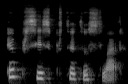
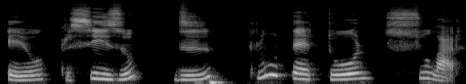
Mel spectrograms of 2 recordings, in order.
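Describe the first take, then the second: First: It is said fast with sounds dropped. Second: It is said slowly with every sound clear. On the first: "And faster, just like the Portuguese, how the Portuguese say in the real world, faster eating words and letters" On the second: "Now let me say this slowly"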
